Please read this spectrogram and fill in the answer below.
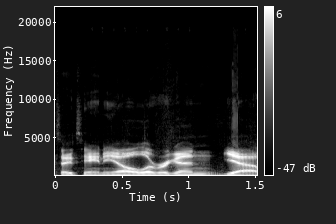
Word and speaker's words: Titania: to tell you like Titania all over again yeah like you're supposed to say it like to Tanya or whatever but like it's Titania that's that warframe's name what's up babe you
